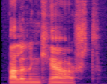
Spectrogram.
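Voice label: "Baile nan Ceàrd", Scottish Gaelic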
